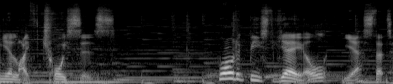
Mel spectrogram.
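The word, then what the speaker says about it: Eale: highly advise reconsidering your life choices product beast Yale yes that's how it's pronounced is an earth beast with a thousand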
